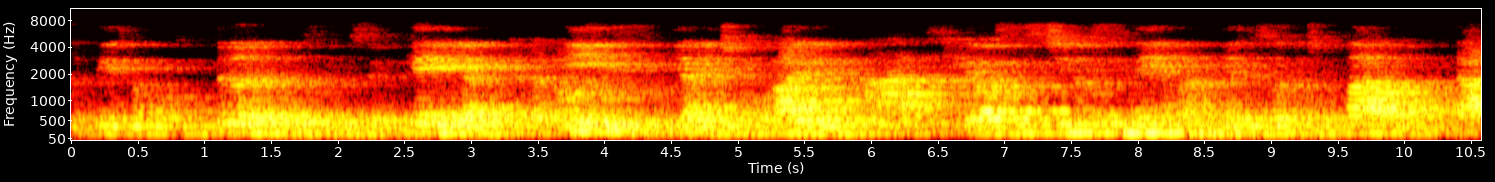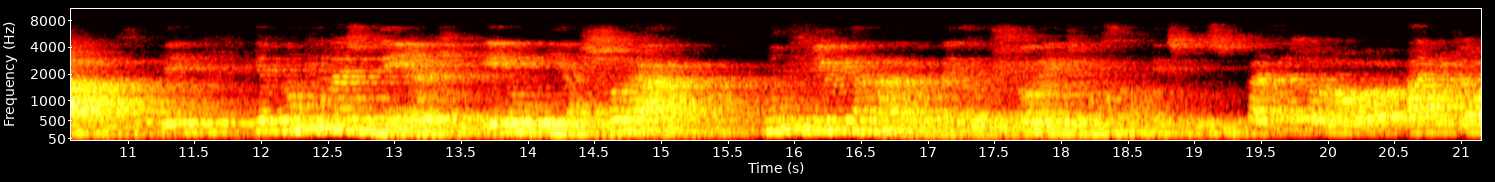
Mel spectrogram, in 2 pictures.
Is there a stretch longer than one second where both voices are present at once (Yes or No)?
No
